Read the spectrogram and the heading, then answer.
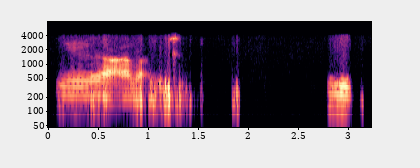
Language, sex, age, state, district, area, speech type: Sanskrit, male, 18-30, Maharashtra, Kolhapur, rural, conversation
